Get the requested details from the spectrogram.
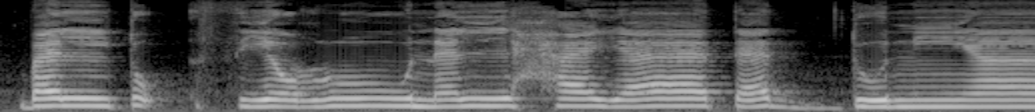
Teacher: حمزہ پہ جھٹکا، واو نہیں پڑھا جائے گا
